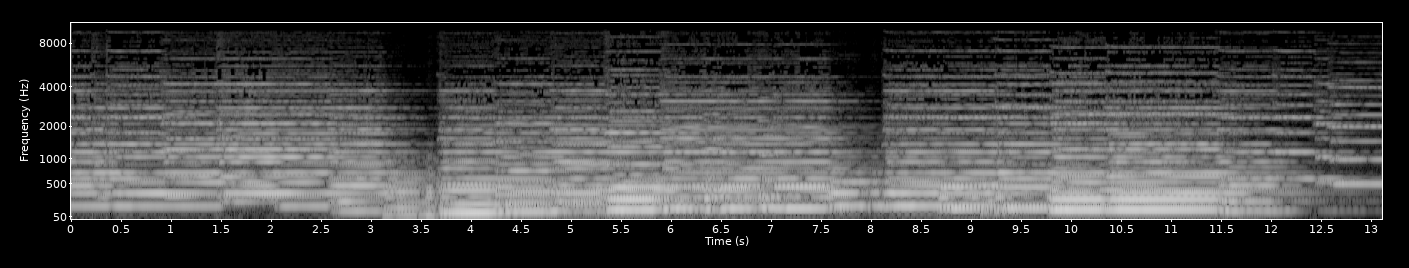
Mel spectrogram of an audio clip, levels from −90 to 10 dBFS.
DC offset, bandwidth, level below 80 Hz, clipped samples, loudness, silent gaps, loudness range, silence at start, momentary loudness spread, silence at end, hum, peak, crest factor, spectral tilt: under 0.1%; 8 kHz; -42 dBFS; under 0.1%; -16 LUFS; none; 5 LU; 0 s; 11 LU; 0 s; none; 0 dBFS; 14 dB; -8.5 dB/octave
